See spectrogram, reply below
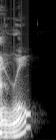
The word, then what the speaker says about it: Laurent: He's there with, Palmer's there with, how do you say his name? Laurent? – Yeah. – Laurent? – Crushed it.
